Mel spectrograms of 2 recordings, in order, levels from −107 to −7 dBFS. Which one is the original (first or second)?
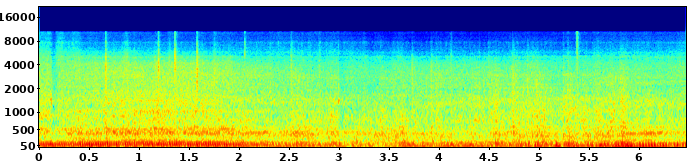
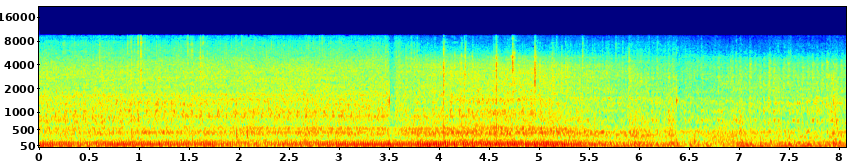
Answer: second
